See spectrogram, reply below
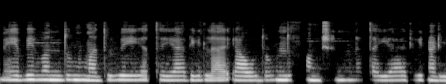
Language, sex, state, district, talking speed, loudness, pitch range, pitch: Kannada, female, Karnataka, Dharwad, 160 wpm, -14 LUFS, 195-205 Hz, 200 Hz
